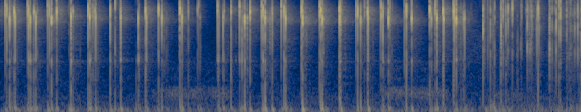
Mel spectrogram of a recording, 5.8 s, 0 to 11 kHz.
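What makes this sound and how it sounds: Long acrylic fake nails, done up as Christmas nails, are tapped tip against tip rapidly right in front of the microphone. The result is about 33 bright, dry, sharp clicks in uneven bursts, almost all high-frequency energy with no low end and no ring after each tap.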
